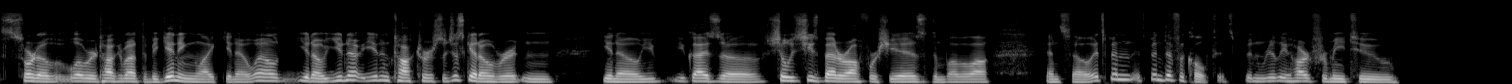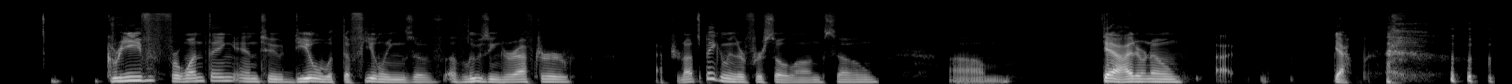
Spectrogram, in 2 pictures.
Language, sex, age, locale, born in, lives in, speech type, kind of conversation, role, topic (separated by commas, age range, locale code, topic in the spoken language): English, male, 55-59, en-US, United States, United States, conversation, unstructured, none, What’s one thing people say about death that bothers you?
